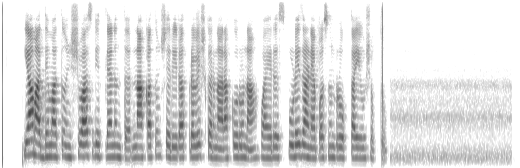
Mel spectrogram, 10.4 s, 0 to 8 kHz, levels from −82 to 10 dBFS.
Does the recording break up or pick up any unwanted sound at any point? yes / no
no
